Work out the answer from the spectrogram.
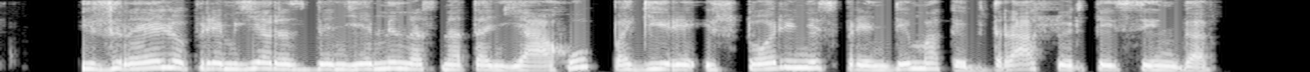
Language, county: Lithuanian, Kaunas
